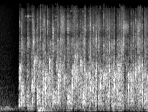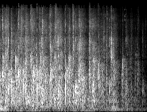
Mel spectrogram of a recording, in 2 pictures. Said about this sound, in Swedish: Och där tonade applåderna ut på den föreläsning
